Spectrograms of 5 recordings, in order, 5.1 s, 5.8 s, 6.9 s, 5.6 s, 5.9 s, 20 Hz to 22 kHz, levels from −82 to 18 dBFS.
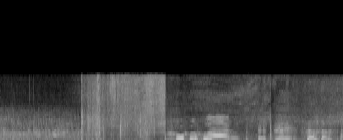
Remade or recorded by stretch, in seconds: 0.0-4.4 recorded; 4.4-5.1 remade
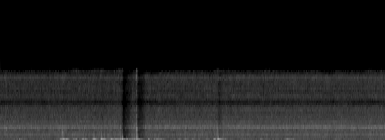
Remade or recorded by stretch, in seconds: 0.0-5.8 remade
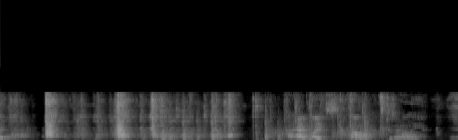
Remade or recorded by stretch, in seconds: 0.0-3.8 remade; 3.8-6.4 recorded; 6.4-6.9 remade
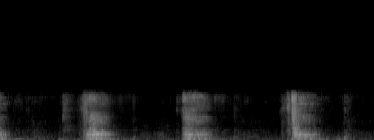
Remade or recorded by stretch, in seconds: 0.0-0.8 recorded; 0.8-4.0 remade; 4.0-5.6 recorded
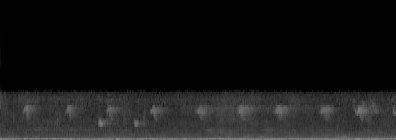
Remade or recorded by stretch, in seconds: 0.0-2.7 recorded; 2.7-5.0 remade; 5.0-5.9 recorded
